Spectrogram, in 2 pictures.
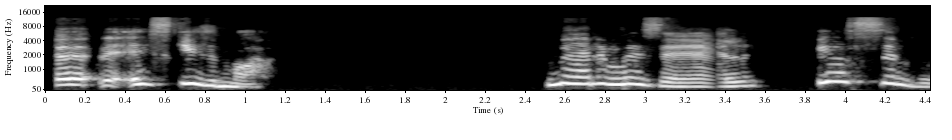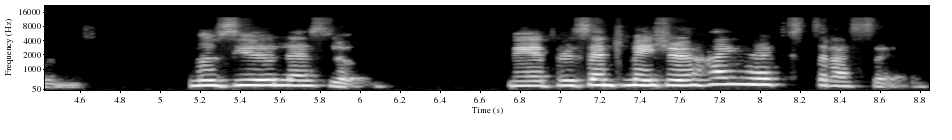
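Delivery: put-on lightly French-accented police captain. Captain introduces the major to the couple, French accent. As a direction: play Renault with a French accent. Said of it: "I think you do the accent".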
